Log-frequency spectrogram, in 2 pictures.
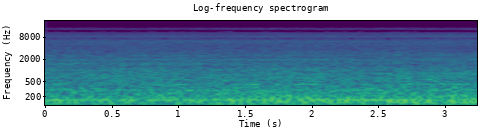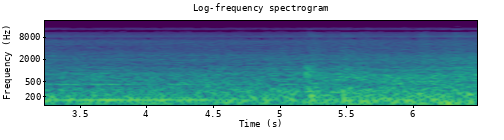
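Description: Steady running noise of a train in motion, with a low hum under it. There is a faint click about five seconds in, and the noise grows a little louder near the end.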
